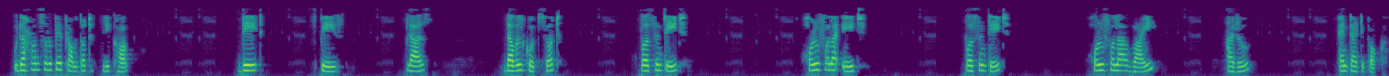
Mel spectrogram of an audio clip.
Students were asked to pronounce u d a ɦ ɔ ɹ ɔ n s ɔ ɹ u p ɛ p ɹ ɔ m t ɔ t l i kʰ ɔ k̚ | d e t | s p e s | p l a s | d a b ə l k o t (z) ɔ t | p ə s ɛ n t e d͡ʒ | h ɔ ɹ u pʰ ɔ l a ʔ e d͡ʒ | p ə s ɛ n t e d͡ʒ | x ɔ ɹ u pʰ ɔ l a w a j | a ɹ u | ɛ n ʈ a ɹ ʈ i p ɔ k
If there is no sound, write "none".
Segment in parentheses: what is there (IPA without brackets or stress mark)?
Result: s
